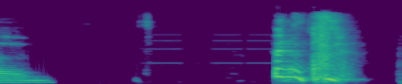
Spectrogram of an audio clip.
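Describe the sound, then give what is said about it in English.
A single loud sneeze bursts out after a short quiet pause, with a sharp breathy inhale-and-release; a brief fragment of a voice trails off at the very start. “Bless you.”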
